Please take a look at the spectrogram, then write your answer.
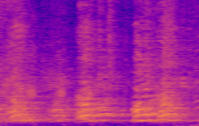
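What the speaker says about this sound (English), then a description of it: "look at the puppies" Dogs in clean hunting kennels give short, quick yips and whimpering barks, three bursts in about a second and a half, close and fairly loud.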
